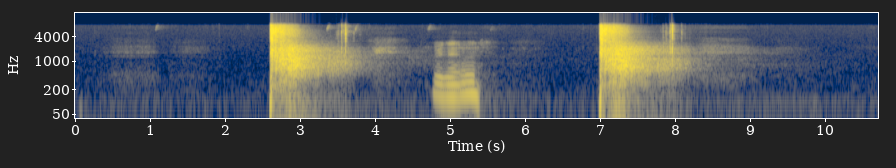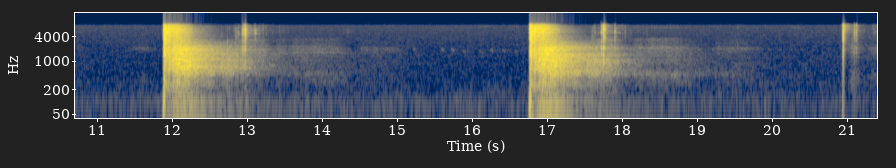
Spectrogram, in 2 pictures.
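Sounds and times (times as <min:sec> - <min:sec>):
single-action pistol shots: 0:02.6 - 0:03.7, 0:07.0 - 0:08.1, 0:11.9 - 0:13.0, 0:16.8 - 0:17.9
sharp crack: 0:02.6 - 0:03.8, 0:07.0 - 0:08.2, 0:11.9 - 0:13.2, 0:16.8 - 0:18.1
click: 0:03.5 - 0:03.8, 0:12.8 - 0:13.3, 0:17.7 - 0:18.1, 0:20.9 - 0:21.2
speech: 0:04.8 - 0:05.5.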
